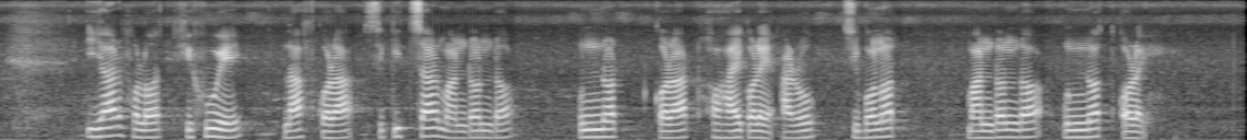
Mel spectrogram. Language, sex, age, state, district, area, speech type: Assamese, male, 18-30, Assam, Nagaon, rural, read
